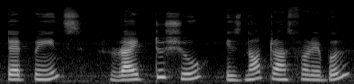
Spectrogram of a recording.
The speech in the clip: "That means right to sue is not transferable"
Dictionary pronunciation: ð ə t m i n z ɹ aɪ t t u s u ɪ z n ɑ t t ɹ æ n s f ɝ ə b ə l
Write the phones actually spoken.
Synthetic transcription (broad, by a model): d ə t m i n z ɹ aɪ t t u ʃ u ɪ z n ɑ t t ɹ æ n s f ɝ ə b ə l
